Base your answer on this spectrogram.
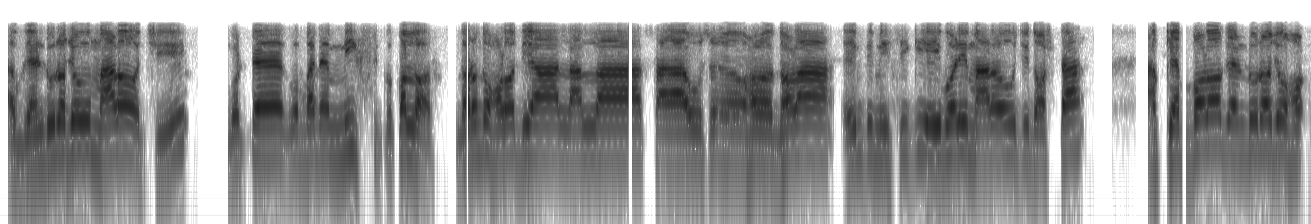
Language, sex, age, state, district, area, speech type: Odia, male, 30-45, Odisha, Bhadrak, rural, conversation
